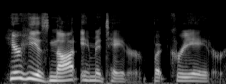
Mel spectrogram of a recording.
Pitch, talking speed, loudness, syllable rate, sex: 180 Hz, 185 wpm, -19 LUFS, 5.7 syllables/s, female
